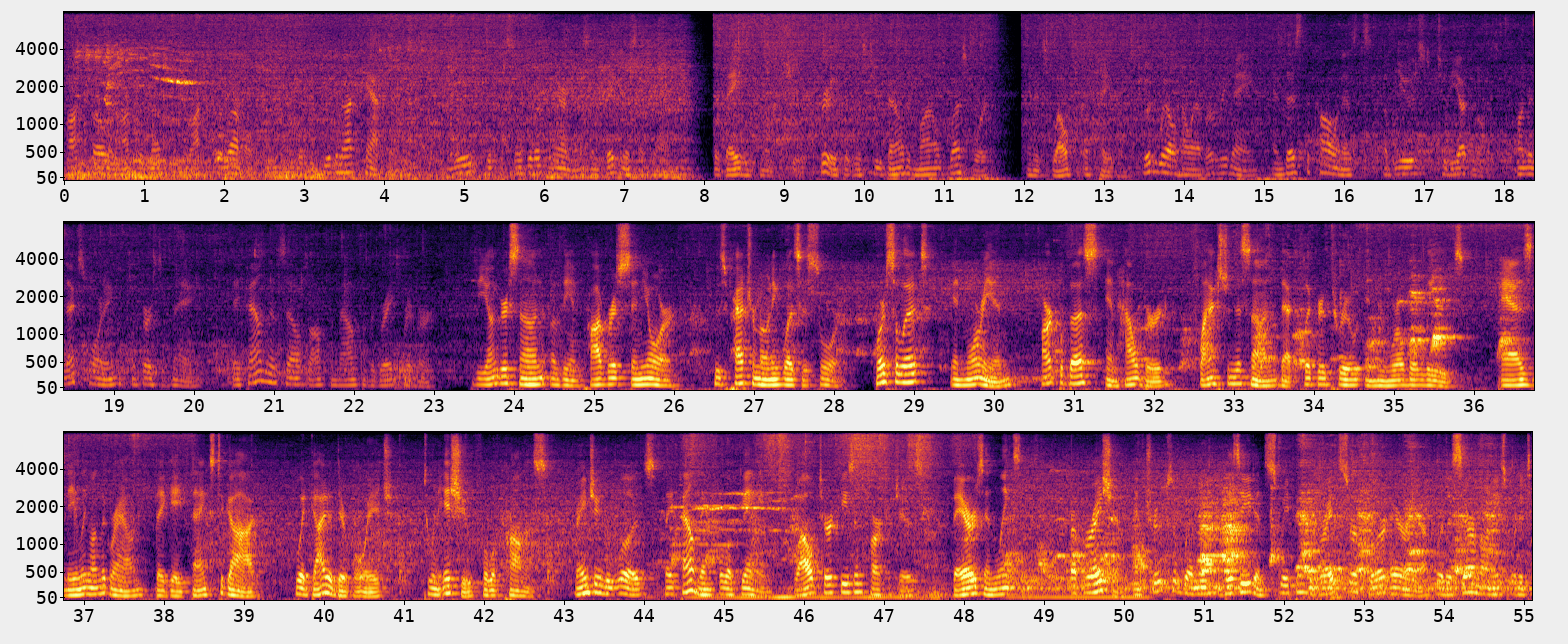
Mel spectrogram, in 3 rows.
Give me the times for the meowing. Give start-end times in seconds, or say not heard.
0.3-1.6, 44.3-46.0.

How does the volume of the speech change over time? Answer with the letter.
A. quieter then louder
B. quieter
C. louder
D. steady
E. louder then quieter
C.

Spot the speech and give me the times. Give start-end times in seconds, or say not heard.
0.0-55.0.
